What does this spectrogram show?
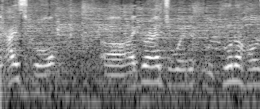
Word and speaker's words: Punahou: I graduated from Punahou School, that's spelled P-U-N-A-H-O-U, in Honolulu, Hawaii.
